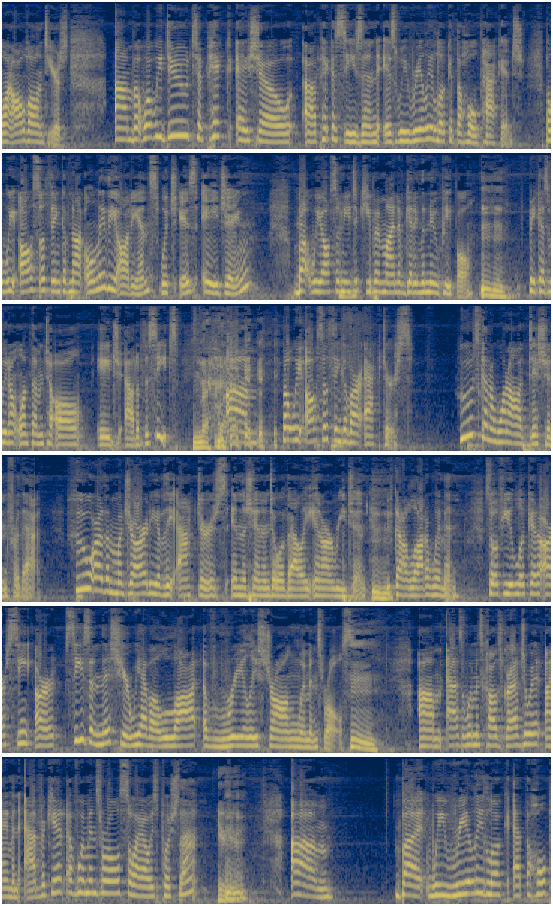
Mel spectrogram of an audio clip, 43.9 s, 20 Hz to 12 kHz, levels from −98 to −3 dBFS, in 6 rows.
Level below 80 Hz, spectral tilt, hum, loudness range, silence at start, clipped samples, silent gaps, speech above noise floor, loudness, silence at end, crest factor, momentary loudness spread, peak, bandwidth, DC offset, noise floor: -48 dBFS; -5.5 dB/octave; none; 2 LU; 0 s; under 0.1%; none; 35 dB; -23 LUFS; 0 s; 22 dB; 7 LU; 0 dBFS; 12 kHz; under 0.1%; -58 dBFS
